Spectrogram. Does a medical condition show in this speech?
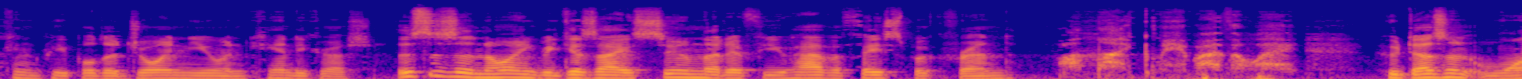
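No.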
